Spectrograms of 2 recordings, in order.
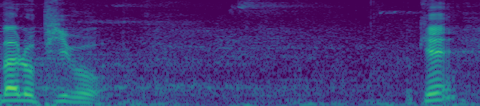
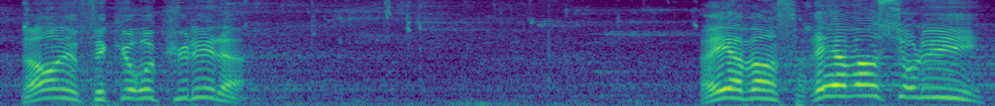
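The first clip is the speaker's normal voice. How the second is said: shouting instructions; 8 semitones higher, 12 dB louder than usual. Real, not acted. Coach yelling at retreating defenders.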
